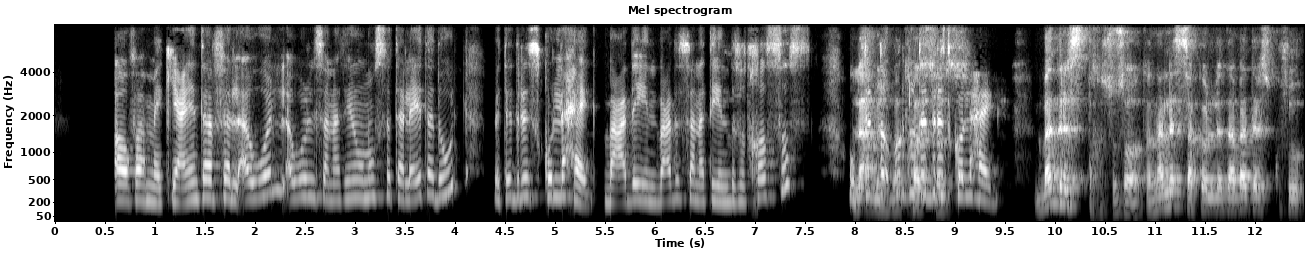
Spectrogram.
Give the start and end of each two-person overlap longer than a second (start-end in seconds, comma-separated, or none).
8.0-9.3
